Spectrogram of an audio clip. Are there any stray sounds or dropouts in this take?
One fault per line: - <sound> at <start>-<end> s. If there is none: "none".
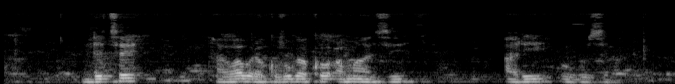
none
